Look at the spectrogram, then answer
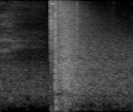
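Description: A single rifle shot rings out in the hunting video game theHunter: Call of the Wild, a sharp loud crack followed by a rolling echo that fades out.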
